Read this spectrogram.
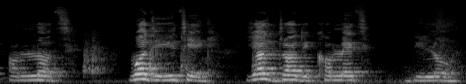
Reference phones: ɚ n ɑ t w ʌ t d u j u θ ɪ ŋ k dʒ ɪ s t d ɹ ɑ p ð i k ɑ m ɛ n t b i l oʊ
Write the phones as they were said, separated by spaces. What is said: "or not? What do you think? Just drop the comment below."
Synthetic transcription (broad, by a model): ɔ n ɑ t w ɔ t d u j u t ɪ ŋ k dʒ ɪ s d ɹ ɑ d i k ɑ m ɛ t b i l oʊ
